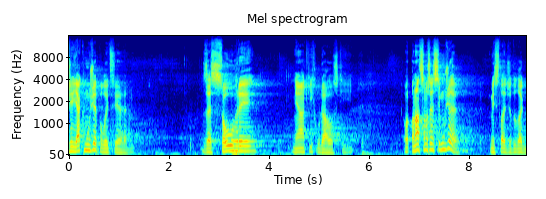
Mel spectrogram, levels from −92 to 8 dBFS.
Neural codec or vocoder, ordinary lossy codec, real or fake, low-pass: none; Opus, 64 kbps; real; 14.4 kHz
